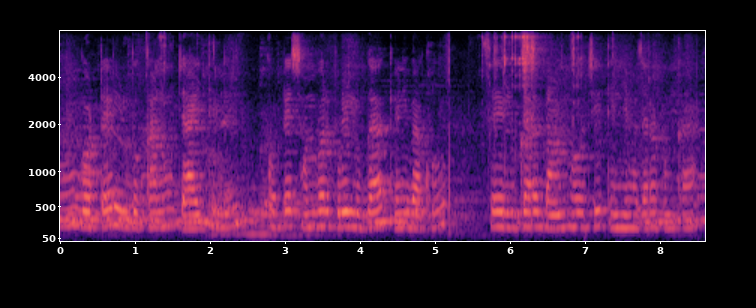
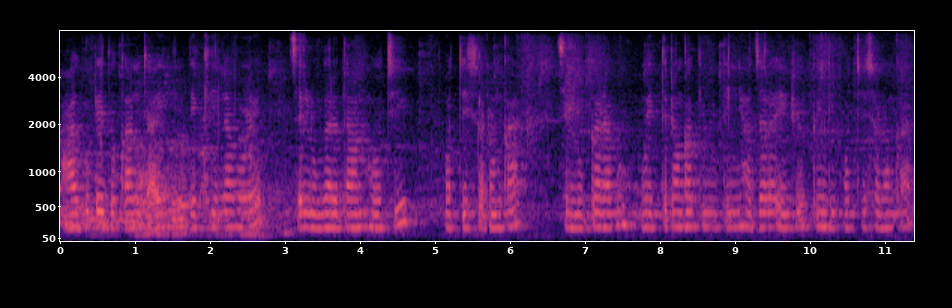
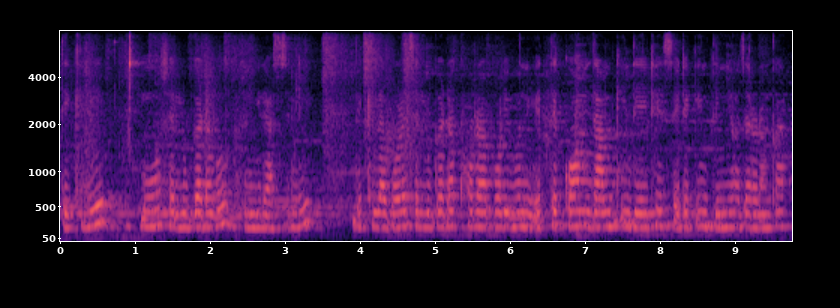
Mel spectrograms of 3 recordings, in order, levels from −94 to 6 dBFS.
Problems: constant background noise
